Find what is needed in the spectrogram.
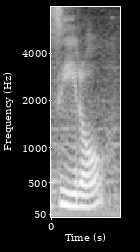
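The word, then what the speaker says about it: Zhero: the factories of therapy the brand is called zero which stands for zero waste and it's spelled with a Z it's well said h er oh so we've included the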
